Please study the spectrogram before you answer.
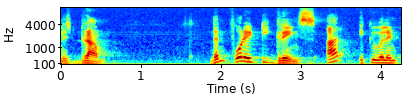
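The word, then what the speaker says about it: drachm: to one drug drum drum sometimes some people pronounce this as dracum odrachum but normally the correct pronunciation is drum then 480 grains are equivalent to 1 ounce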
